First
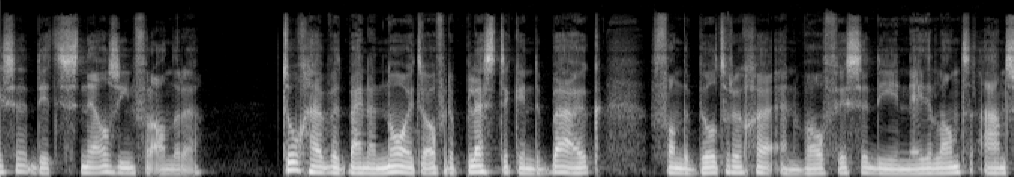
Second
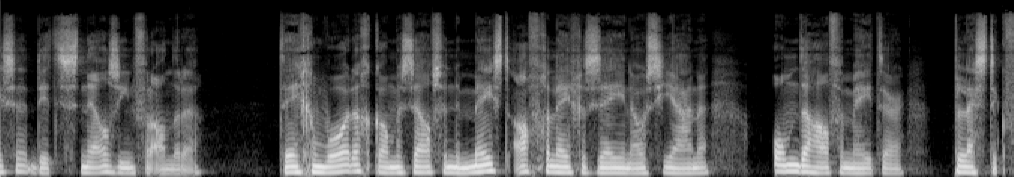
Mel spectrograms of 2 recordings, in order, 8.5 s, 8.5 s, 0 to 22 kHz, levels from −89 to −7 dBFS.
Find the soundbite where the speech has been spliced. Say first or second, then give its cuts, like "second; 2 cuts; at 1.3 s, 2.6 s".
first; 1 cut; at 2.3 s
